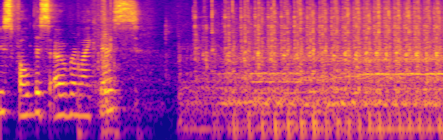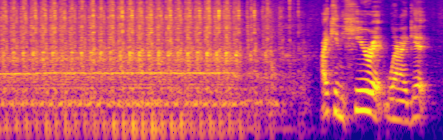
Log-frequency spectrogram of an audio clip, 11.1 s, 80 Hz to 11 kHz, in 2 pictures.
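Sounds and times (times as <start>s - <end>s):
sewing machine stitching: 2.2s - 9.5s.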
